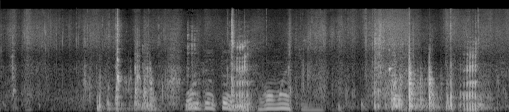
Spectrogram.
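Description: A pig grunts and squeals loudly up close.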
